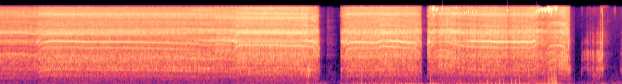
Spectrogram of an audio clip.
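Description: An electric drill whines as it bores into wood.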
